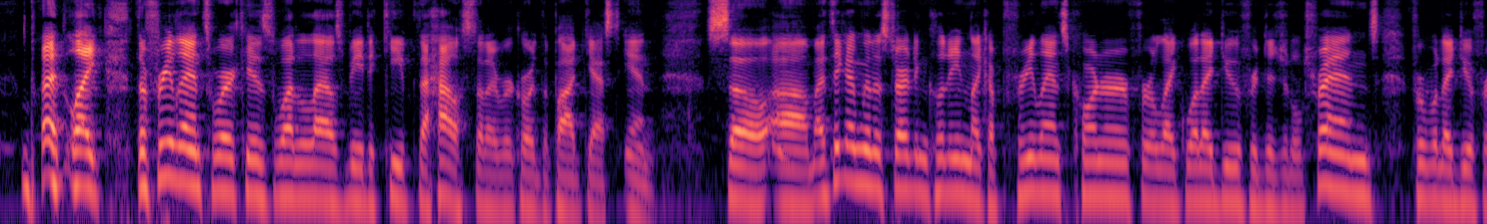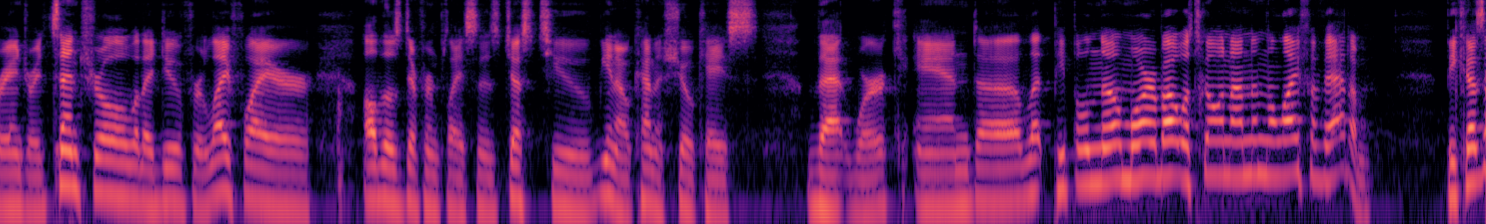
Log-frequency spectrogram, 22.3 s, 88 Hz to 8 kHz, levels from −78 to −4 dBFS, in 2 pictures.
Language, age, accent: English, 40-59, American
